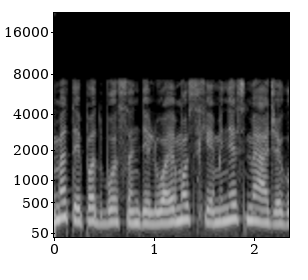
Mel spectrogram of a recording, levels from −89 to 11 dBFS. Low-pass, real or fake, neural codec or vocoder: 7.2 kHz; real; none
